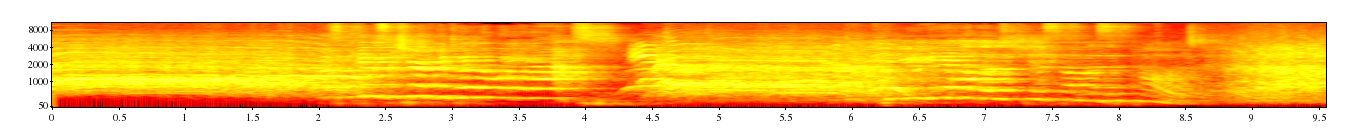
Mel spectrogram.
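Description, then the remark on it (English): A live audience cheers loudly and steadily for several seconds, with high whoops and shouts rising above a dense wall of many voices, plus scattered laughter. “Just give us a cheer if you listen to the Guilty Feminist.”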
